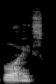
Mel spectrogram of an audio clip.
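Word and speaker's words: Blois: yeah so Cody blo I believe he does pronounce it blo although I think yeah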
